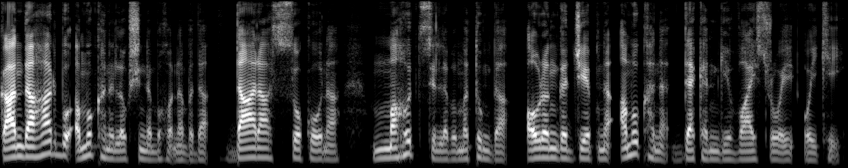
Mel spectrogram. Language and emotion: Manipuri, neutral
